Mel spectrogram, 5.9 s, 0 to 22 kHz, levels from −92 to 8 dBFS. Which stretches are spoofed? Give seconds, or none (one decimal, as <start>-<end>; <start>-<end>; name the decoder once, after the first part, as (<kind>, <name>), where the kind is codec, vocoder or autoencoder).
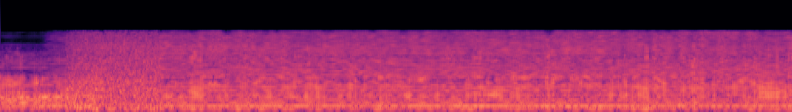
0.0-0.5 (vocoder, HiFi-GAN); 1.2-5.9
